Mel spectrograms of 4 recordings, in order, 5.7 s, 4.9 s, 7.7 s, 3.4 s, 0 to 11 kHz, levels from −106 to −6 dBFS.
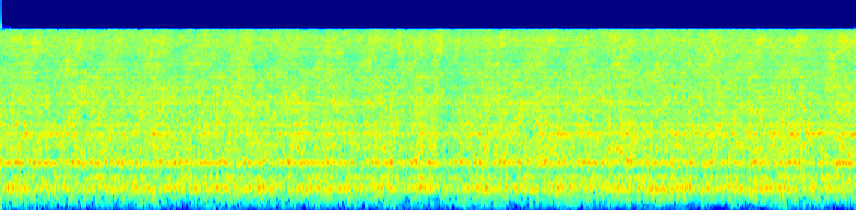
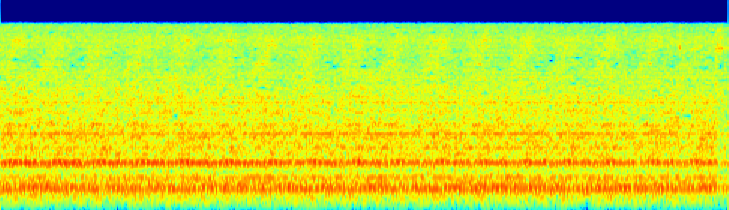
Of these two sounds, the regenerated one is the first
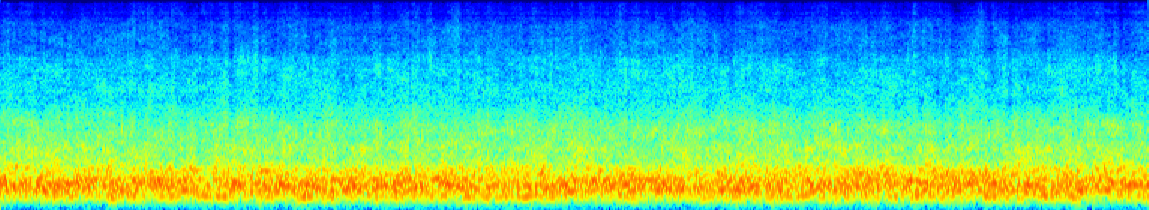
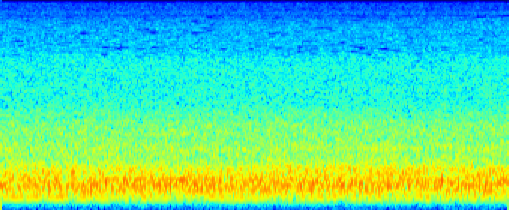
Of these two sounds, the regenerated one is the first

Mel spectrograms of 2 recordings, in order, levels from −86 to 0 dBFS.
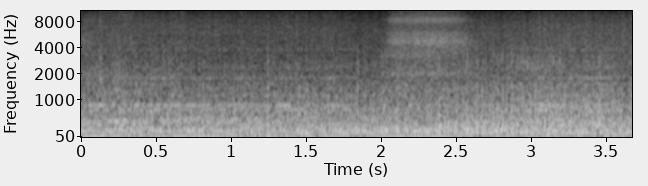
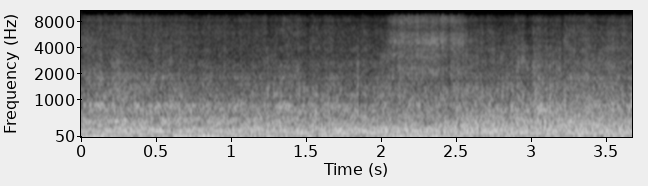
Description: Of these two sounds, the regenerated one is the second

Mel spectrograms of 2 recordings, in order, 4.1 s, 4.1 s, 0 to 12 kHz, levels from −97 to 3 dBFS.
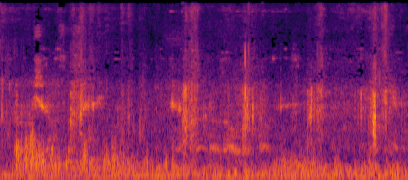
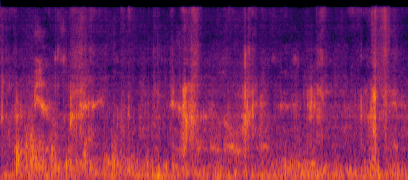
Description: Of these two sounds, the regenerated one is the second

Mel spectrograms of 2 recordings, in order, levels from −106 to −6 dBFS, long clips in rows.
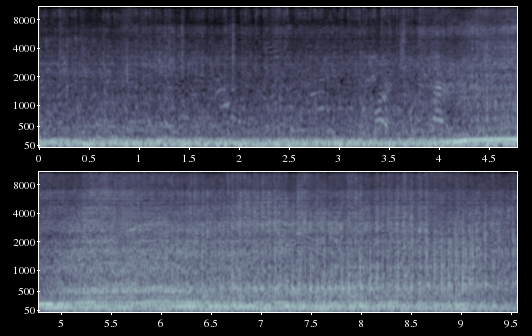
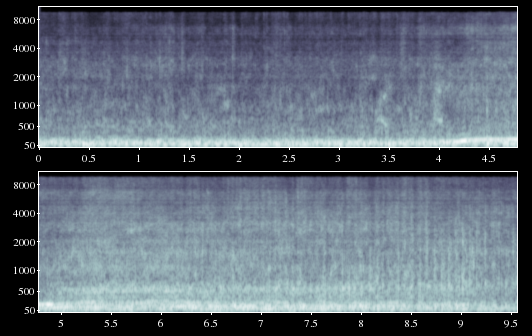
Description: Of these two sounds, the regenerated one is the second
